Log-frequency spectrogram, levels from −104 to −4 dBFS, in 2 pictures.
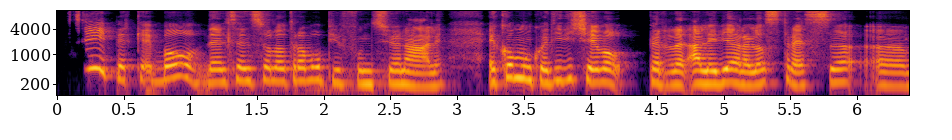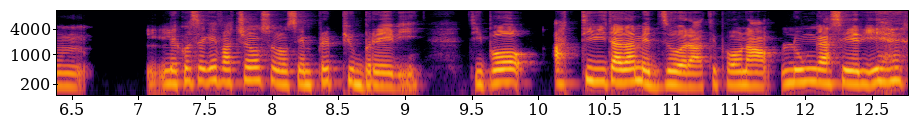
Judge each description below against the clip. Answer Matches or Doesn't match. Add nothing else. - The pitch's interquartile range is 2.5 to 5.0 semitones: Matches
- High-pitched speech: Matches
